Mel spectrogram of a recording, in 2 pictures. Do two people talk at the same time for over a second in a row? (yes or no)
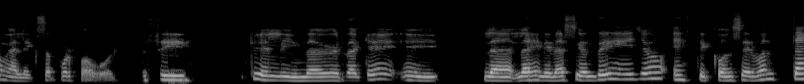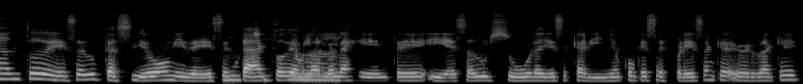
yes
